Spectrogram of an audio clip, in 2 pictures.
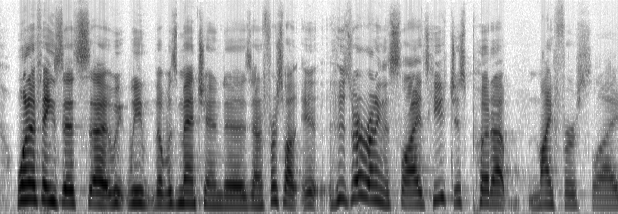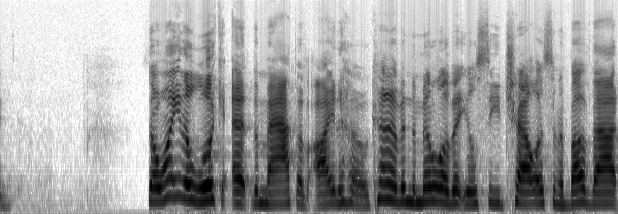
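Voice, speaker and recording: At a fairly quick pace, a woman of medium pitch talks with ordinary pitch variation. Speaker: state parks director. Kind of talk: panel discussion. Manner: fast.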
